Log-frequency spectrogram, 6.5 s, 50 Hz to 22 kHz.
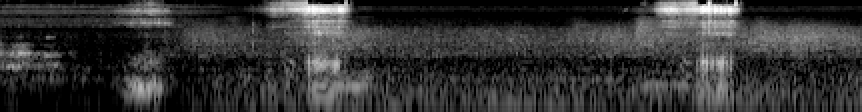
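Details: Female Shih Tzu puppy, 2 to 5 months old, snoring loudly while asleep: deep, rumbling snores with a breathy hiss, at about one, two and a half and five seconds, over a steady low room hum.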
